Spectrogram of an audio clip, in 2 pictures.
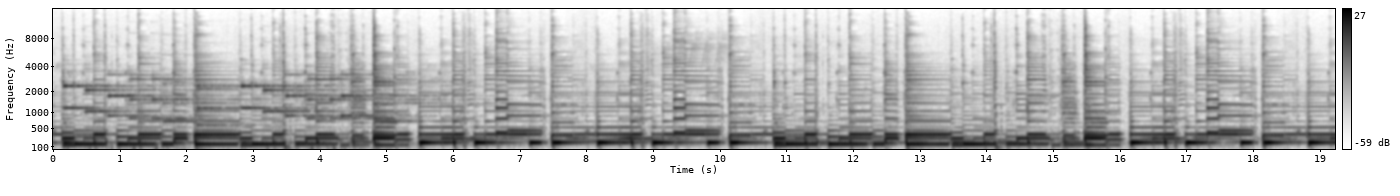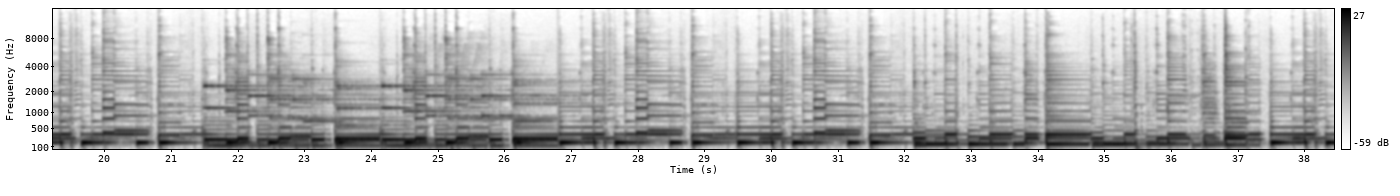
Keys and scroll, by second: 21.2 ctrl+z, 36.8 ctrl+a.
